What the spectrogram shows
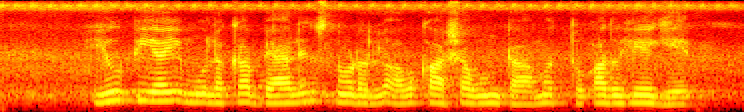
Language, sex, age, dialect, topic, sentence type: Kannada, male, 31-35, Coastal/Dakshin, banking, question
